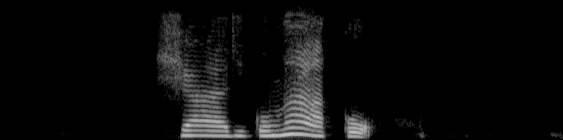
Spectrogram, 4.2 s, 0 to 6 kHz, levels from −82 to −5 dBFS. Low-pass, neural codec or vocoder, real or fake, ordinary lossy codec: 5.4 kHz; codec, 16 kHz, 1.1 kbps, Voila-Tokenizer; fake; Opus, 32 kbps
